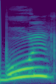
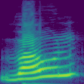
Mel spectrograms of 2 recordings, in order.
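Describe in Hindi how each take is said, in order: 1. यह स्वर 'go' में 'oh' जैसा सुनाई देता है। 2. यह स्वर 'cow' में 'ow' जैसा सुनाई देता है। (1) "वो राइट प्रोनाउंसिएशन है" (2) "ये हमारा रॉन्ग प्रोनाउंसिएशन है"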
